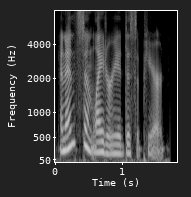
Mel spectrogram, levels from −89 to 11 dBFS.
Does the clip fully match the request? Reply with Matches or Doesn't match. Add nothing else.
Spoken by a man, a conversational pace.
Doesn't match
